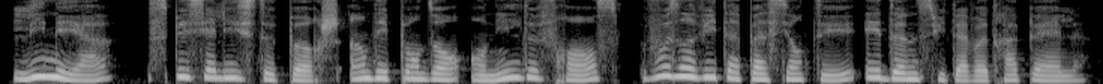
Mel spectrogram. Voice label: French telephone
